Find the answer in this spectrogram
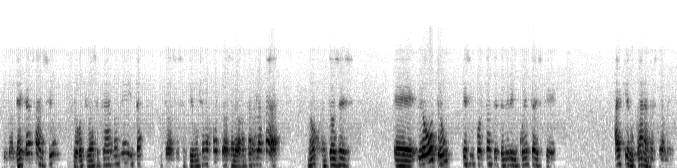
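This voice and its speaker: A man with a Peruvian Spanish accent, a psychologist giving an informal workplace talk in a chatty way, often checking in with a quick question tag. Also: a little high, animated, slightly rough. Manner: conversational, frequent tag questions. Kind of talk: informal lecture. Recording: tinny phone-like line.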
